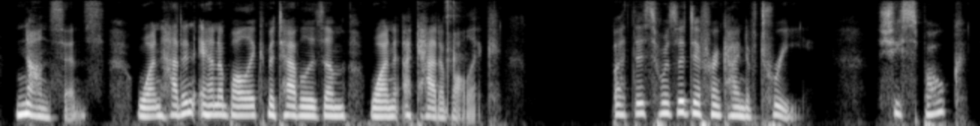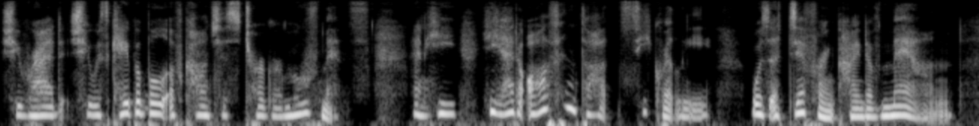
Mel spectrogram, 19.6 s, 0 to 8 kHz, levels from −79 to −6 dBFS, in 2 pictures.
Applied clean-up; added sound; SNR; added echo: none; Crack / Crackle; 19 dB; none.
